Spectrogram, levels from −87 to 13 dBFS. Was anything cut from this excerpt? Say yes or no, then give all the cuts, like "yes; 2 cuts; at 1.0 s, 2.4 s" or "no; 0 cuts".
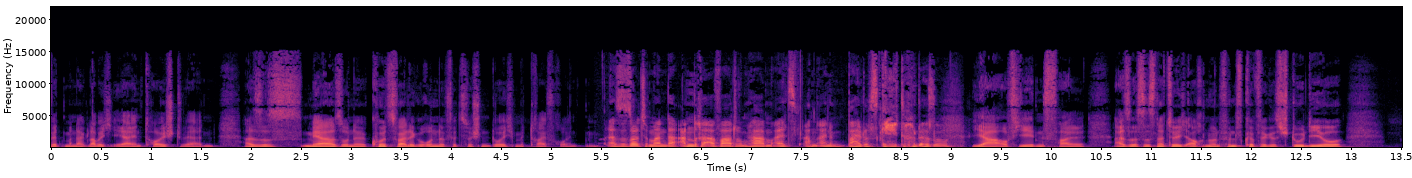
no; 0 cuts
